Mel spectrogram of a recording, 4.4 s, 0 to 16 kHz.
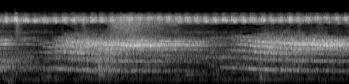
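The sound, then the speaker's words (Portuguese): Formula 1 cars scream past during a Formula 1 race at Interlagos, with a loud, continuous high-pitched engine whine, the layered tones sliding up and down in pitch as cars come through one after another. “Agora eu não posso falar que eu tô aqui na Interlagos vendo a corrida de Fórmula 1.”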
